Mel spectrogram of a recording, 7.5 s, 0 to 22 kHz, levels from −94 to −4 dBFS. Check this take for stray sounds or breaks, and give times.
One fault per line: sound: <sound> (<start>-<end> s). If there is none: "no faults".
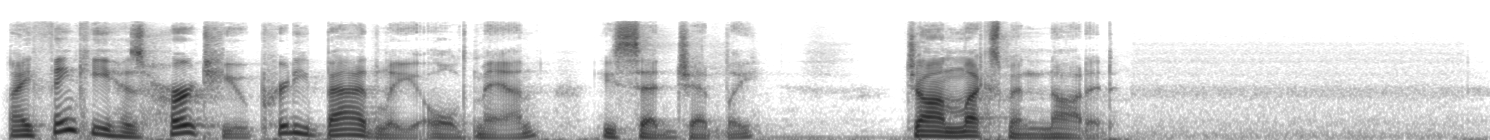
no faults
